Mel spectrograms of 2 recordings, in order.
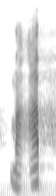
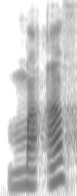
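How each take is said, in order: First: "Maaf" logat Sunda berakhir P; logat Sunda, F jadi P. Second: "Maaf" dengan F jelas di ujung; akhiran F. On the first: Retold or imitated. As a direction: tiru orang Sunda, "Maaf" jadi "maap". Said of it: "kalau saudara ketemu orang Sunda". ("Maaf" ala Sunda, ditutup bunyi P) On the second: Shown as a demonstration. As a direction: ucapkan "Maaf" berakhir desis F. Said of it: "itu pakai huruf apa". ("Maaf" ditutup bunyi F)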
